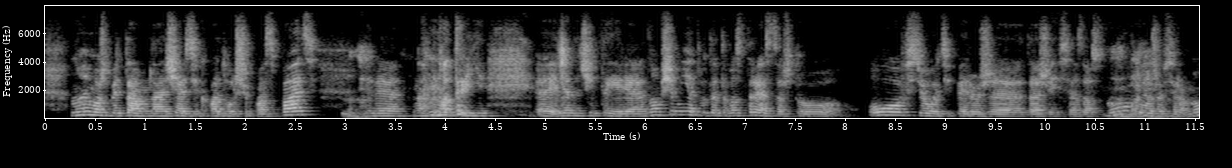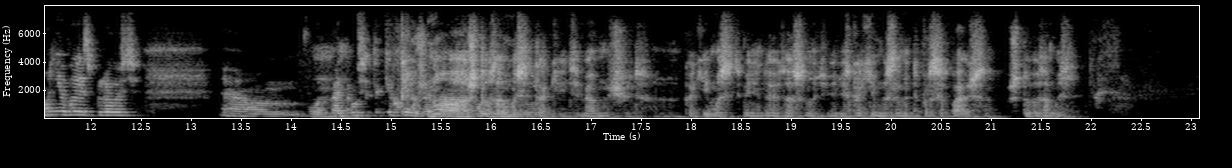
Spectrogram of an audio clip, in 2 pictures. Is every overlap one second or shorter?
No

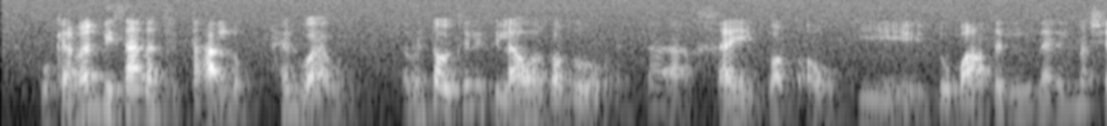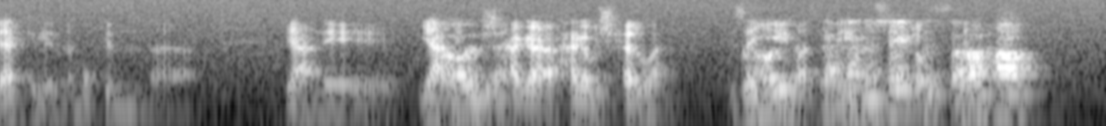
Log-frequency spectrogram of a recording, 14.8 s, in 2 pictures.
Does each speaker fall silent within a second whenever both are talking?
No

